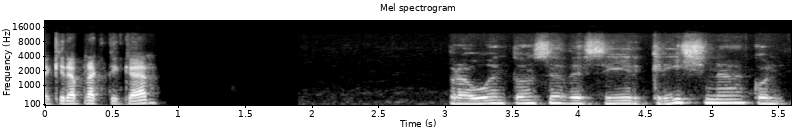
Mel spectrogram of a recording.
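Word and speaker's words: कृष्ण: bien vamos a ver la s tienes que ir hacia la lengua hacia atrás un poquito no no la lengua hacia atrás sino la punta de la lengua se pega al paladar y se se hace hacia atrás un poco y ahí se pronuncia lambert grave 13 en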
